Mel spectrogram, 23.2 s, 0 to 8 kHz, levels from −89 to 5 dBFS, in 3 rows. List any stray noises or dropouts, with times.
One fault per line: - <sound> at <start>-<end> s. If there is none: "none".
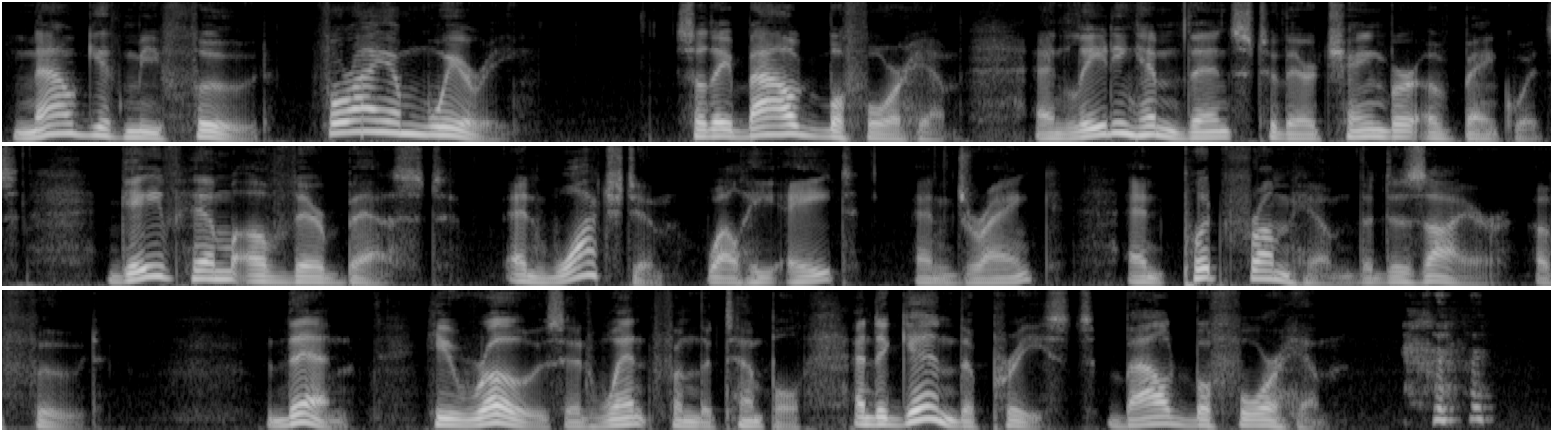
- laugh at 22.5-23.0 s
